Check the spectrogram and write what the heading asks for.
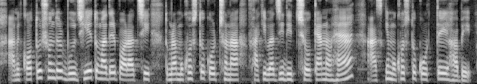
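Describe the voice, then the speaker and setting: A woman's voice: mid-range voice, darkish tone, no echo, lightly acted. A woman voicing a strict mother who scolds and lectures her daughters in a doll puppet show.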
